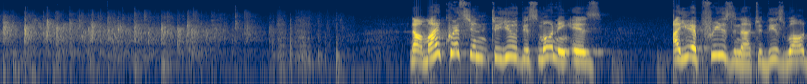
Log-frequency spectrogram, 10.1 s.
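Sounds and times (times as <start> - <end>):
audience clapping hands: 0.0 - 3.8
speech: 5.1 - 7.6, 8.4 - 10.0.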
